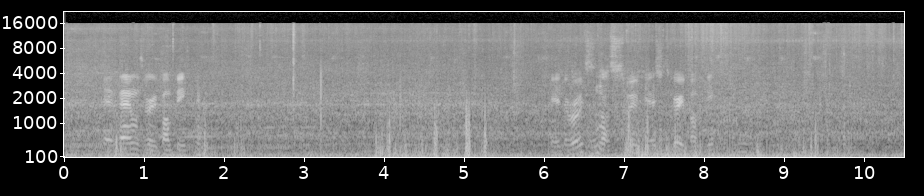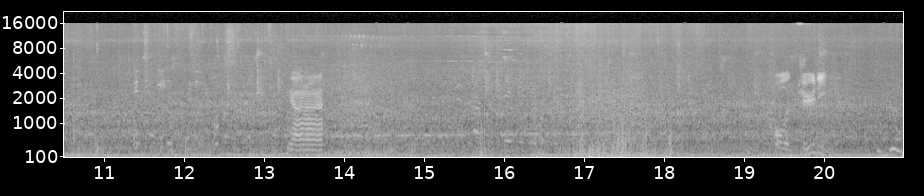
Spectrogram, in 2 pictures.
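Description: A motorized tricycle engine rumbles steadily while driving along a road.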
